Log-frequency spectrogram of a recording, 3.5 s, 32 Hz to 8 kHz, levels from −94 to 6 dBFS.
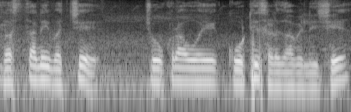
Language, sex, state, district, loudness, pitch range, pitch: Gujarati, male, Gujarat, Gandhinagar, -14 LUFS, 115-140 Hz, 135 Hz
